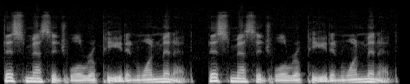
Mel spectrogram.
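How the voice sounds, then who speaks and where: A man reading a scripted emergency broadcast announcement in a flat, formal, measured, synthetic-sounding manner. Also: fairly low pitch, noisy background.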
